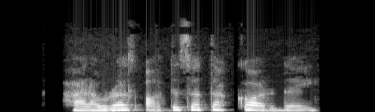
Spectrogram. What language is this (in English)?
Pashto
